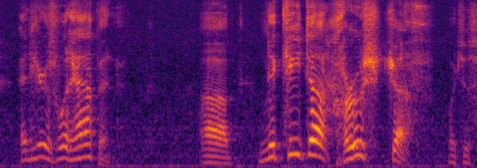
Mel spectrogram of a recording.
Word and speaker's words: Khrushchev: whatever I want and here's what happened Nikita Khrushchev which is how you say his name everybody says Khrushchev because the Russian X ha ha some people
